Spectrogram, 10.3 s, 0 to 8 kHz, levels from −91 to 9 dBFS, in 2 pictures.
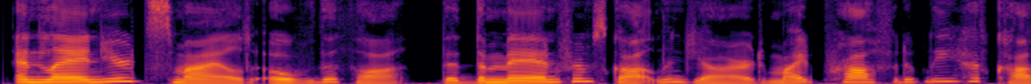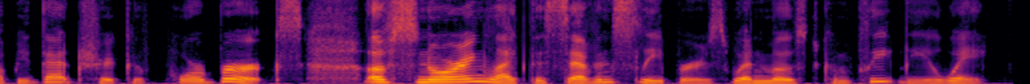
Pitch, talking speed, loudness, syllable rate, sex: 205 Hz, 180 wpm, -20 LUFS, 5.1 syllables/s, female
